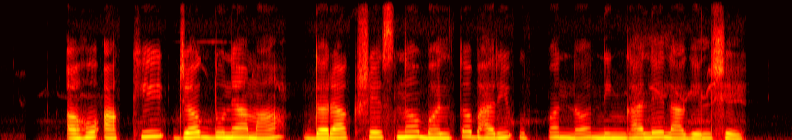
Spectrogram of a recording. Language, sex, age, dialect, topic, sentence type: Marathi, female, 31-35, Northern Konkan, agriculture, statement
